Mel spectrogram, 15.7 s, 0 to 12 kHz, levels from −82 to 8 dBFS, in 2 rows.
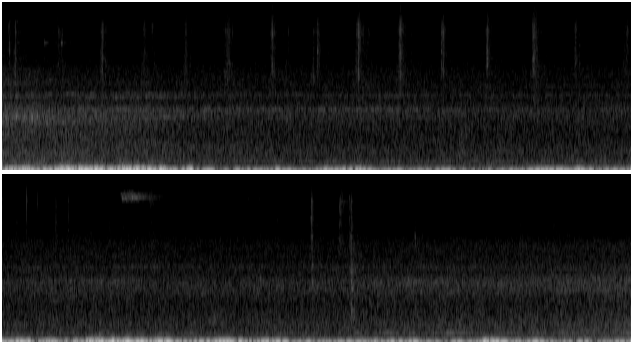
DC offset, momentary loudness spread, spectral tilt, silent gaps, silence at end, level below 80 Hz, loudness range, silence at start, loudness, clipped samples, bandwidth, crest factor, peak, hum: under 0.1%; 16 LU; -5 dB/octave; none; 0 s; -36 dBFS; 12 LU; 0 s; -46 LUFS; under 0.1%; 7.6 kHz; 14 dB; -12 dBFS; none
